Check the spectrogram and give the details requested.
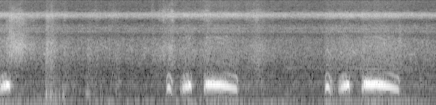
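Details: Crisp, sharp-voiced spotted dove. One coo ends, then two full phrases follow, each two short rising coos and a long, loud coo that drops in pitch, spaced about two seconds apart. A few faint clicks.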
